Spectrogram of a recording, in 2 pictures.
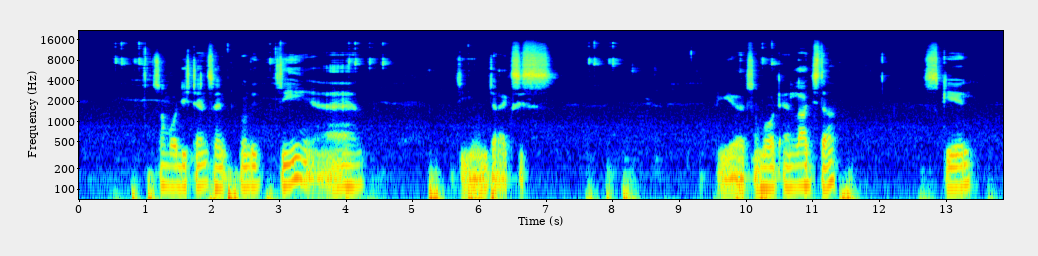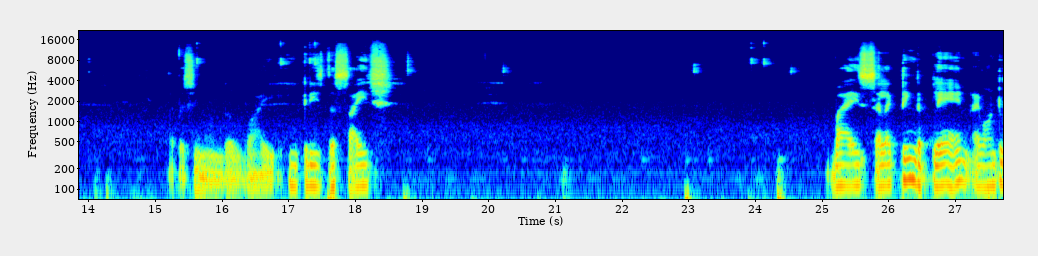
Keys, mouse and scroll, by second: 0.7 click, 1.0-2.1 middle drag, 2.1 g, 2.8 click, 3.9 click, 4.3 click, 5.2 g, 7.9 click, 8.1 scroll down 1, 8.2 middle click, 8.8-9.5 scroll up 4, 9.5-9.8 scroll down 1, 9.8 middle click, 10.2 click, 11.3 g, 15.5-17.3 drag, 17.5 scroll down 1, 17.7 middle click, 18.4 scroll down 3, 18.7 middle click, 19.2-20.0 scroll up 5, 20.0 scroll down 1, 20.1 middle click, 20.7-21.1 scroll up 2, 21.1-22.5 middle drag, 22.5-22.9 scroll up 1, 22.9 scroll down 1, 23.0 middle click, 23.4-23.9 scroll up 2, 23.9 click, 24.3 scroll down 2, 24.4-25.8 middle drag, 25.8-26.6 scroll down 1, 26.6-27.1 scroll up 2.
